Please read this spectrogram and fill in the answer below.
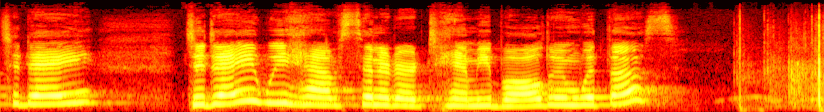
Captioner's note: applause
